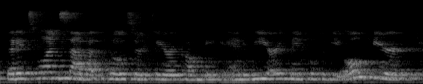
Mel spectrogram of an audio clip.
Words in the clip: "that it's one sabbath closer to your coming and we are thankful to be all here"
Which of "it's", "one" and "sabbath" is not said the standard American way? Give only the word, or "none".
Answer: sabbath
